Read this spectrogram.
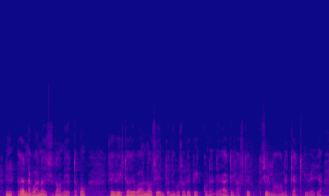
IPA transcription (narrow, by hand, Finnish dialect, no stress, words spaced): niʔ renːeʋɑˑenˑoːhis sɑno niːʔ ʔetːæ kun se ʋihtoriʋɑˑenˑoː synty niŋ kun se oli pikːunen niʔ ʔæeti lɑski silːɑʔ ʔɑlːek kætkyʋej jɑ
